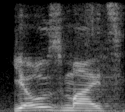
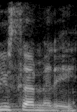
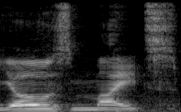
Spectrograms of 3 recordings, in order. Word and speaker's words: Yosemite: Call it Yosemite's Firefall. Yeah, Did I pronounce that right? Yosemite. Okay. He said, yo's mites, bro.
